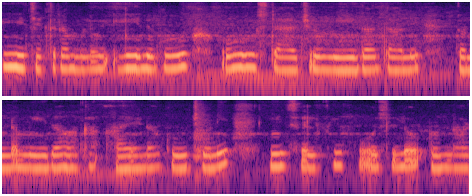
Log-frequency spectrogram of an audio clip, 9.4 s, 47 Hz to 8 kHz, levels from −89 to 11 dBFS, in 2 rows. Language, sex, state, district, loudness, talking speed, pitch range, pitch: Telugu, female, Andhra Pradesh, Anantapur, -16 LUFS, 110 wpm, 195-215 Hz, 200 Hz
